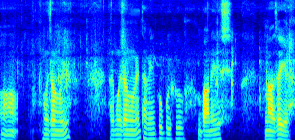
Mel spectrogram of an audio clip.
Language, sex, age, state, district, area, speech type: Bodo, male, 45-60, Assam, Baksa, rural, spontaneous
